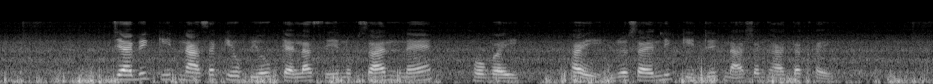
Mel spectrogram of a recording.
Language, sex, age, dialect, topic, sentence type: Magahi, female, 46-50, Southern, agriculture, statement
